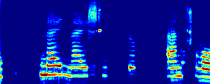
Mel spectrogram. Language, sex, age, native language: Icelandic, female, 7, Icelandic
